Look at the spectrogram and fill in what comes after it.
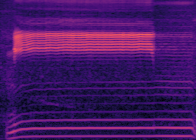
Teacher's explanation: শেষে মিম সাকিন, তো মিম সাকিন তাওয়াসসুত বাইনিয়া, সামান্য আওয়াজ জারি।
